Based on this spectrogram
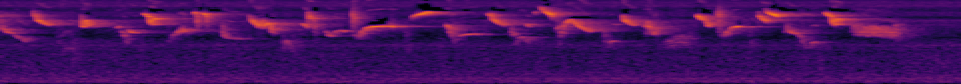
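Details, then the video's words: An extended blackthroat song: a rapid, rhythmic string of high, down-slurred notes, steady and pulsing for several seconds before easing off at the end. "Blackthroat Singing"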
